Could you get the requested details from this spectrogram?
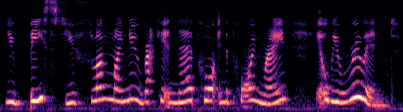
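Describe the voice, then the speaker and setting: A woman's voice: fairly high pitch, lively intonation, brisk, slightly rough. A woman reading the part of a furious, proud schoolboy, raising her voice indignantly. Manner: shouting indignantly.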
